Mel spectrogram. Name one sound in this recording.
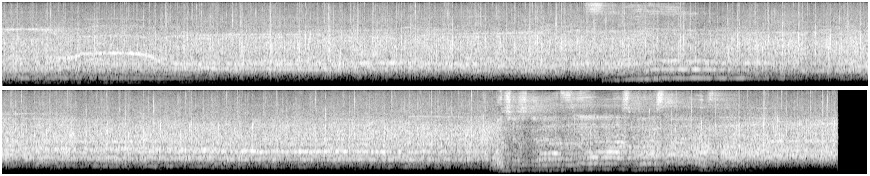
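A live rock band plays loudly in a large arena.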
